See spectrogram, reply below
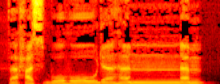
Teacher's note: هكذا وإذا قيل له اتق الله أخذته العزة بالإثم، قوله تعالى فحسبه جهنم، هاء الضمير هنا وقعت بين حرفين متحركين وليس بعدها همزة قطع، فحكمها الصلة بواو مع مد الواو مدا طبيعيا وصلا · وتغن النون المشددة في كلمة جهنم بمقدار حركتين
